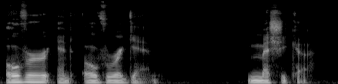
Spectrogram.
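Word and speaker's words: Mexica: over and over again mesika that word mesika which is spelled mexic Malin translated that that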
